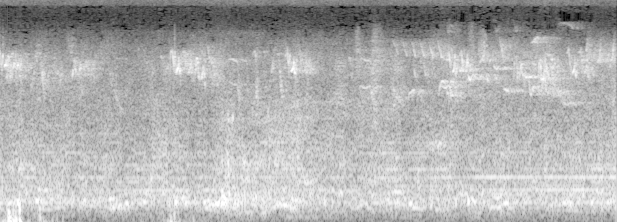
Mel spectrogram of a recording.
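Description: Faint outdoor background with small birds chirping now and then, short high calls scattered throughout.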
